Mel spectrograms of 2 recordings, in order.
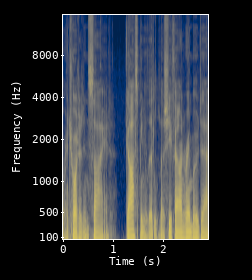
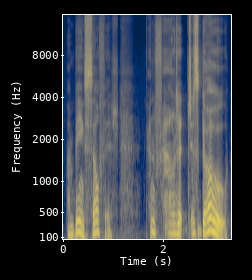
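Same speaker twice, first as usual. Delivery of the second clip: higher, fretful back-and-forth; anxious self-talk; 6 semitones higher than usual. A narrator's reading. Twilight pacing before confessing, nervous. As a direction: argue with yourself nervously.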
